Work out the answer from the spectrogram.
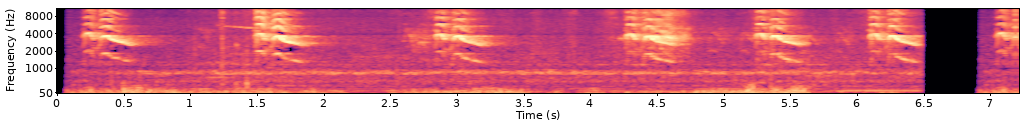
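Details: Shikra calling at a farm in Kalwar, Jaipur: loud, harsh, high two-part notes with a falling tail, repeated about every 1.2 seconds, over a steady low hum and faint background rumble.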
